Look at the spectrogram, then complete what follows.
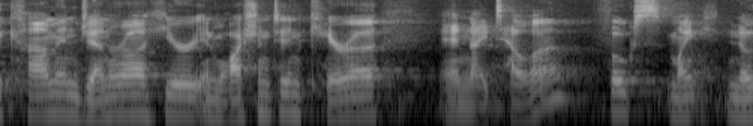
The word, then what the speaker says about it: Chara: Some people pronounce it chara, I pronounce it cara, same thing.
